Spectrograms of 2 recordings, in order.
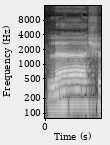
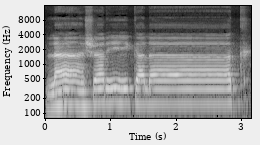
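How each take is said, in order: First: The vowels are kept short. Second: A vowel is drawn out long. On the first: The speaker calls it right. "Yang benarnya" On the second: The speaker calls it wrong.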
